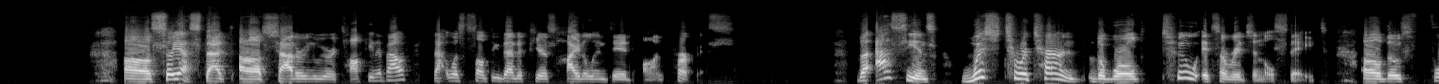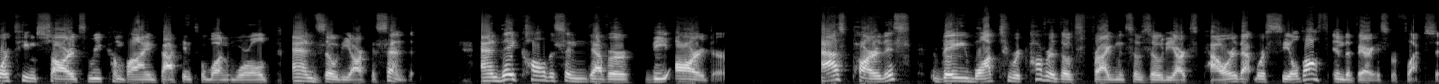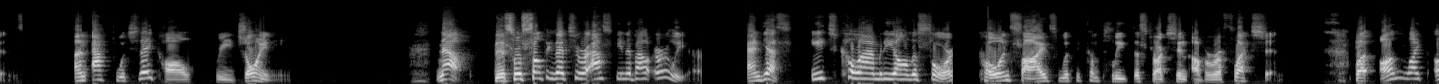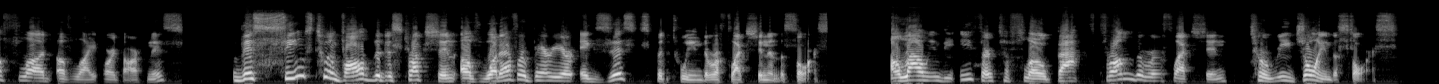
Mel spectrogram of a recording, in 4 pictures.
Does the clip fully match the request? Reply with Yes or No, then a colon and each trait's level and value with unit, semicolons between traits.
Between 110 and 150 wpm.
Yes: average, 145 wpm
